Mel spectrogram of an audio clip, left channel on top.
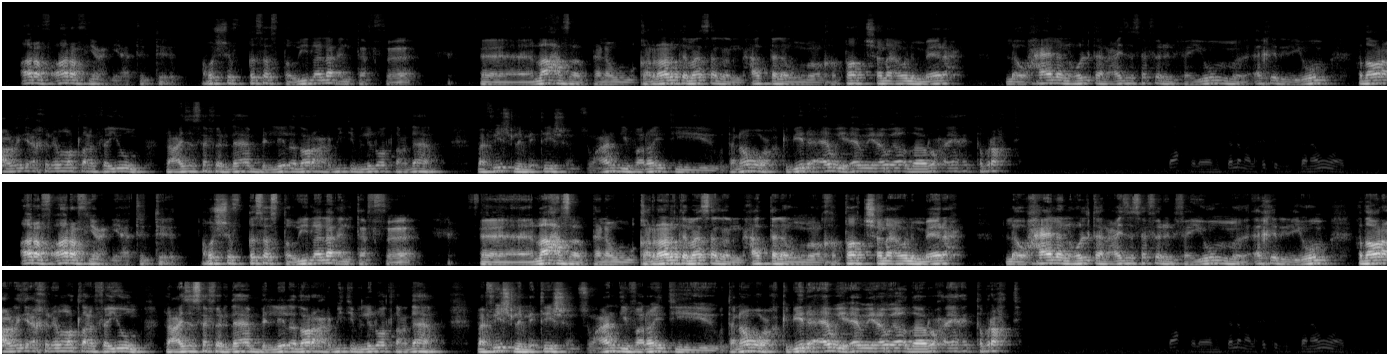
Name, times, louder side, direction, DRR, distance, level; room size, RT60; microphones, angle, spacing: voice 1, 0.2-4.2 4.8-9.6 10.0-24.0, right 7 dB, 90° right, 0.4 m, -24 dB
voice 2, 25.5-27.3, equal, 5° left, 4.4 m, -57 dB
head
